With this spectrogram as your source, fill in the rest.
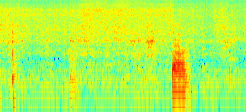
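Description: Hamburger meat fries in a pan with a steady, close, dense sizzle throughout, and a voice briefly speaks near the end.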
